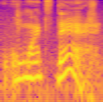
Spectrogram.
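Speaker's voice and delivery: sudden high stammered cry; startled exclaim. A narrator's reading. Scientist startled by a sound in the snow, high exclaim. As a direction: blurt it out, caught off guard. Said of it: "exclaimed the scientist suddenly".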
